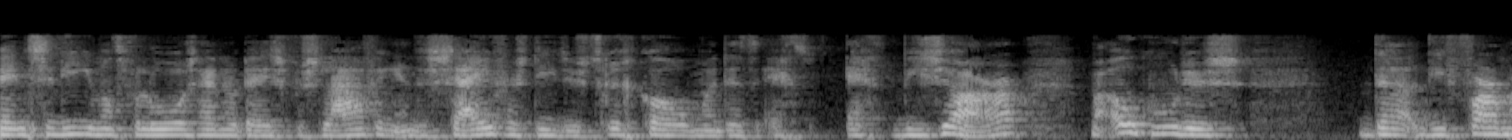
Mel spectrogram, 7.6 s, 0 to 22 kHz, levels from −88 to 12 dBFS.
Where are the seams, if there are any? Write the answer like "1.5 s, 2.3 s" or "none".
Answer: none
